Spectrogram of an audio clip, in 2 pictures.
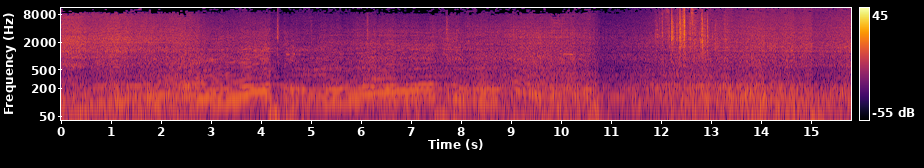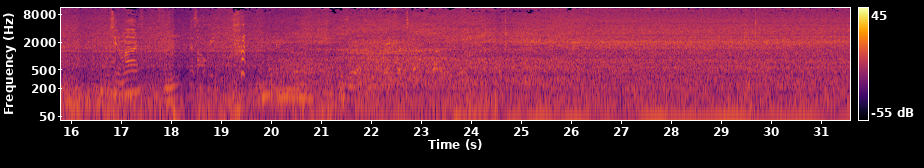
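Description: A Nissan 370Z's V6 engine, heard from inside the cabin, rising and falling in pitch several times as the car is accelerated and shifted through the gears of its manual gearbox. Steady road and cabin rumble sits underneath.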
